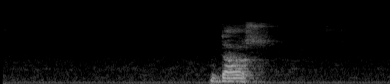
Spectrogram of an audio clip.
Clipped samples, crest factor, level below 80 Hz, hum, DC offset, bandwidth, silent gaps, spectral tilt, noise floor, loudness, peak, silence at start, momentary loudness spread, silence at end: under 0.1%; 22 dB; -56 dBFS; none; under 0.1%; 11 kHz; none; -6 dB/octave; -56 dBFS; -29 LUFS; -14 dBFS; 2.1 s; 22 LU; 1.2 s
